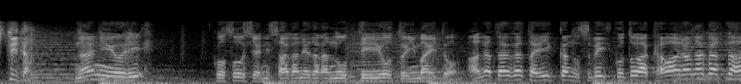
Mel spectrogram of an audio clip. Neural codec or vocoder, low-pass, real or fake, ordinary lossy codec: none; none; real; none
